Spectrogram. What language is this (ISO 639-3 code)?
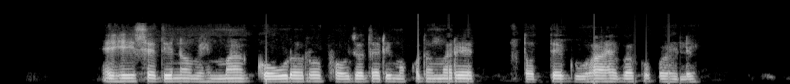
ori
